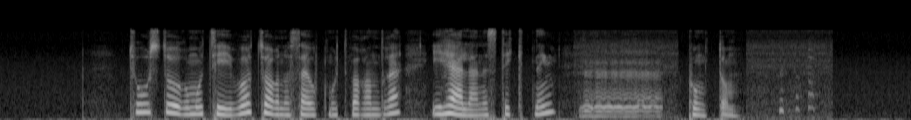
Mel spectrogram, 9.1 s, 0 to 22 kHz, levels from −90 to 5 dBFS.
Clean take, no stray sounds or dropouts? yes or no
no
